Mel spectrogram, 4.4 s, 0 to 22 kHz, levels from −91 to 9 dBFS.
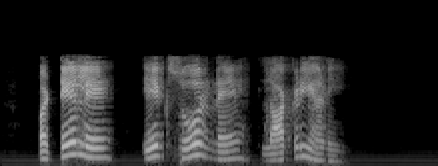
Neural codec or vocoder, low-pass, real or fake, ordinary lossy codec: none; 5.4 kHz; real; AAC, 24 kbps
